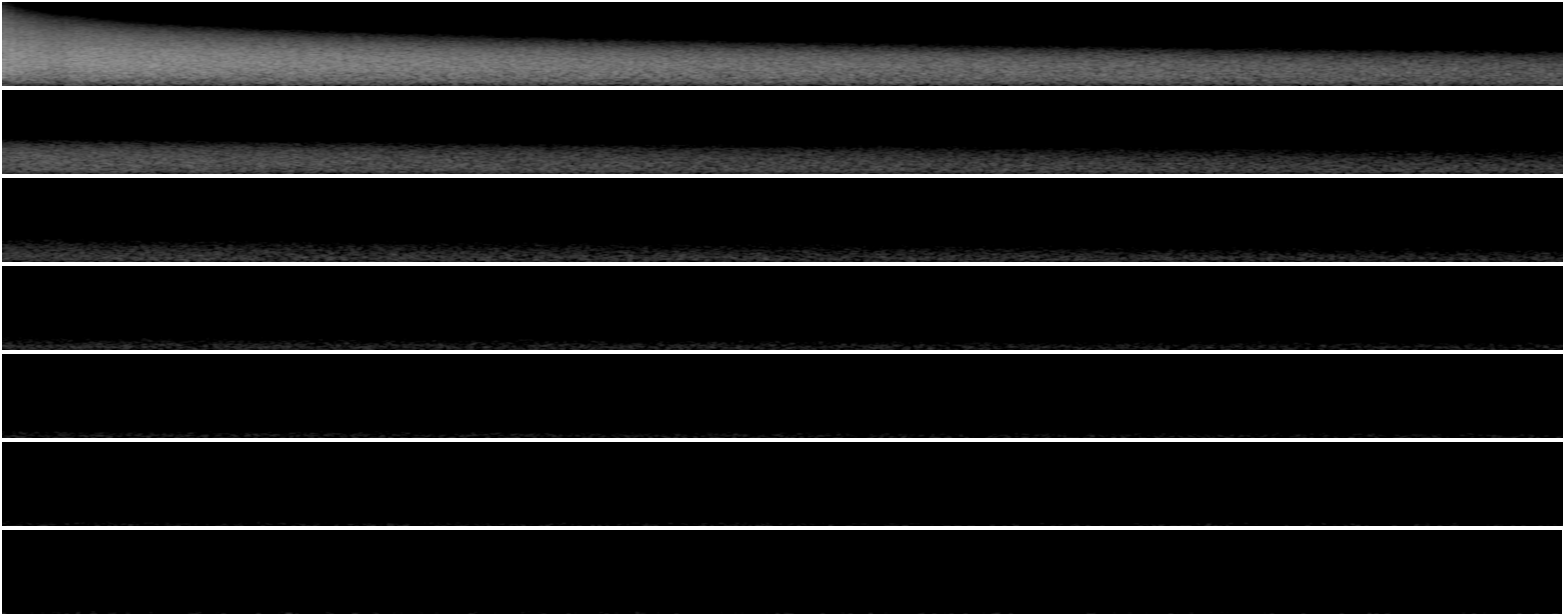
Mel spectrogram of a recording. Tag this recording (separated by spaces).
Allan-Kilpatrick echo longest-echo oil-storage oil-tank rcahms reverberation-time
